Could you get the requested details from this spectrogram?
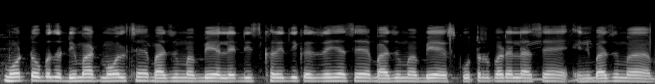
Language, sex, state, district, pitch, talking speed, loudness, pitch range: Gujarati, male, Gujarat, Gandhinagar, 155 Hz, 185 wpm, -15 LUFS, 150-160 Hz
